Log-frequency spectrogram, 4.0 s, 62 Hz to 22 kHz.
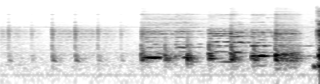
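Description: Tiger 2-XL robot toy playing a cassette tape through its built-in speaker: music, faint with light clicks about twice a second at first, then louder with a melody from about two seconds in.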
